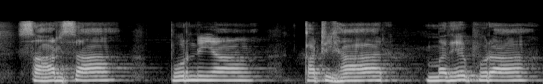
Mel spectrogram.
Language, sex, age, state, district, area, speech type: Maithili, male, 60+, Bihar, Saharsa, rural, spontaneous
